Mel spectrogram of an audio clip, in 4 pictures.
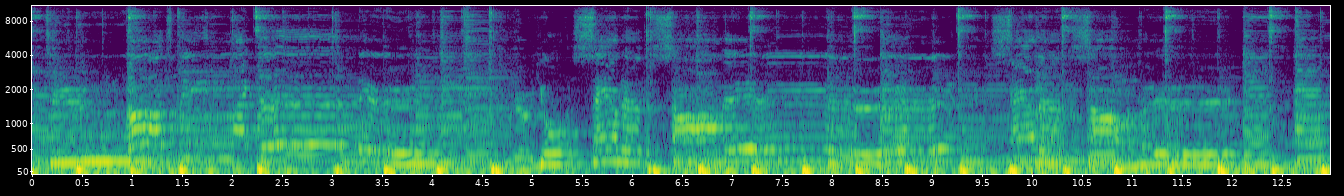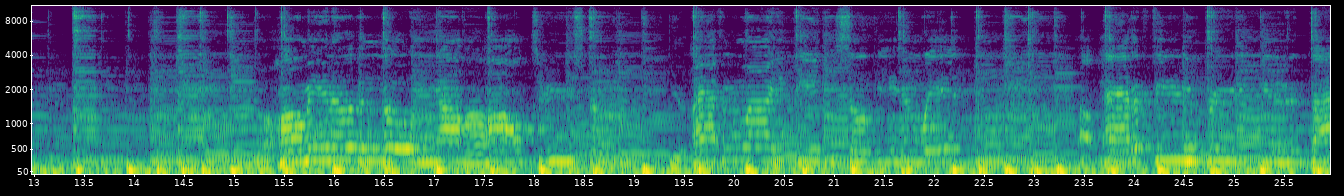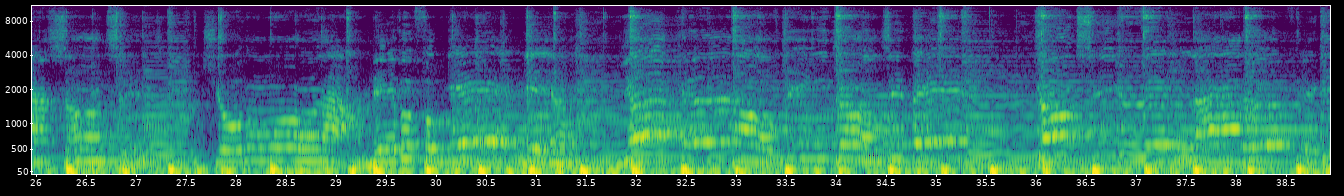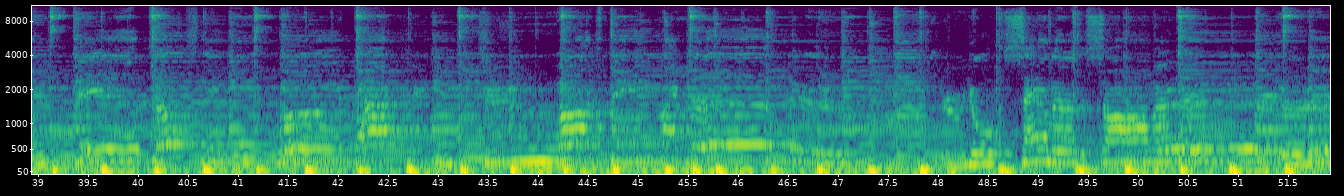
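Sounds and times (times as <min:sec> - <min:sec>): steady beat: 0:00.0 - 0:05.0, 0:06.1 - 0:51.9
person singing: 0:00.0 - 0:12.4, 0:23.4 - 0:51.9
guitar: 0:00.0 - 0:51.9.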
